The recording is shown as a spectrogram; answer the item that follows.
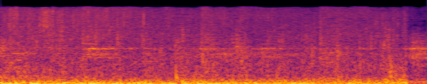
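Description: Hot freshly cast fine silver bar being quenched in a water bath: a steady, loud hiss with a deep rumble of the water boiling against the metal, cutting off at the end.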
